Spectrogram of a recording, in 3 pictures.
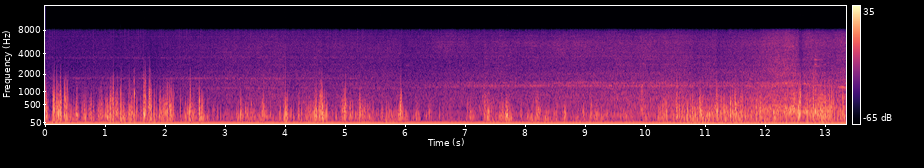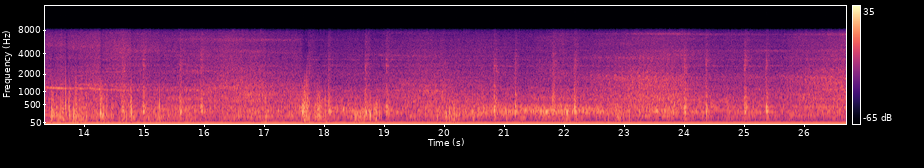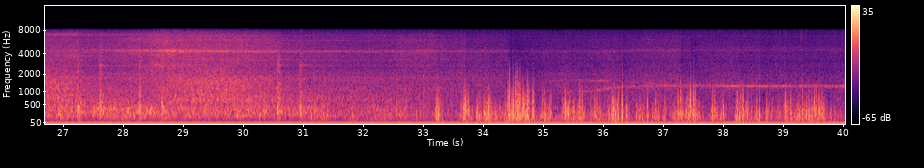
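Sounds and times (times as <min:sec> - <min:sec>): train running noise: 0:00.0 - 0:40.0
wheel squeal: 0:12.2 - 0:15.3, 0:26.8 - 0:34.4
train wheels clicking over rail joints: 0:13.7 - 0:16.5, 0:17.4 - 0:19.3, 0:20.5 - 0:22.4, 0:23.2 - 0:25.6, 0:26.9 - 0:31.6.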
